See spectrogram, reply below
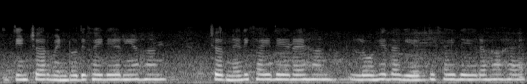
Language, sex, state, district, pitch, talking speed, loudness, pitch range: Punjabi, female, Punjab, Fazilka, 225 Hz, 215 wpm, -14 LUFS, 220-230 Hz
